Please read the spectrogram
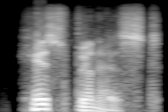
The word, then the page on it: Hispanist: American English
